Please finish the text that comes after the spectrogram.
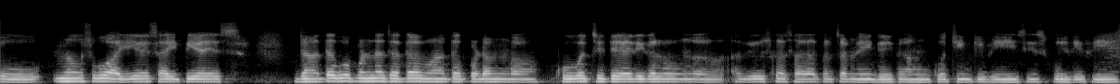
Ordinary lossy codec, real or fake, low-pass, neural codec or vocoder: none; fake; 7.2 kHz; codec, 44.1 kHz, 2.6 kbps, SNAC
